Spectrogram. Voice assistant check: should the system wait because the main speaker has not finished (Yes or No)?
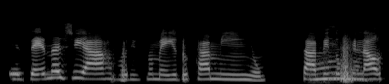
Yes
